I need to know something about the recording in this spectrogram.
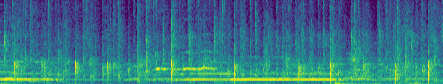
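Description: An audience applauds with sharp, fairly regular claps throughout, accompanied by a sustained high, whistle-like tone over the clapping.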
